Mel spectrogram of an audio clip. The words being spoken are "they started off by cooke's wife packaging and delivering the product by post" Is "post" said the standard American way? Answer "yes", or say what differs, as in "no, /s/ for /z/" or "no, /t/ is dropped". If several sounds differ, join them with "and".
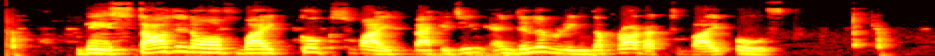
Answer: yes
